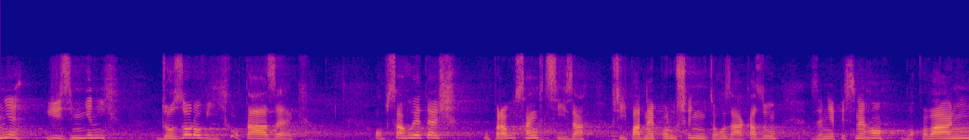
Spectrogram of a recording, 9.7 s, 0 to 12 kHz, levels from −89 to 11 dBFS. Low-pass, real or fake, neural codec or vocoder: 7.2 kHz; real; none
